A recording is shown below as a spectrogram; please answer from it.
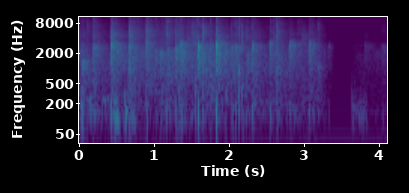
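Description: Small audience applauding. The dense patter of clapping cuts off abruptly about three and a half seconds in.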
